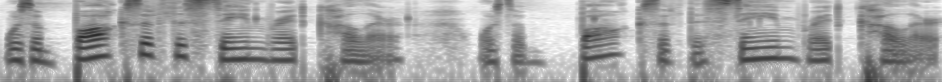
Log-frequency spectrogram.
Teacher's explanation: Box, same red color, but more stress on color.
